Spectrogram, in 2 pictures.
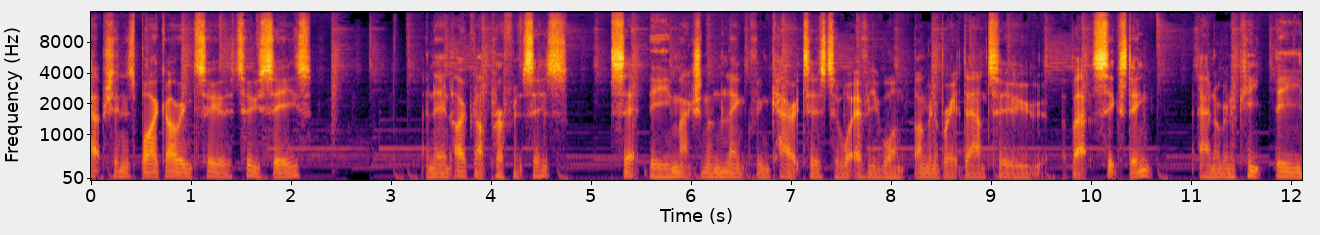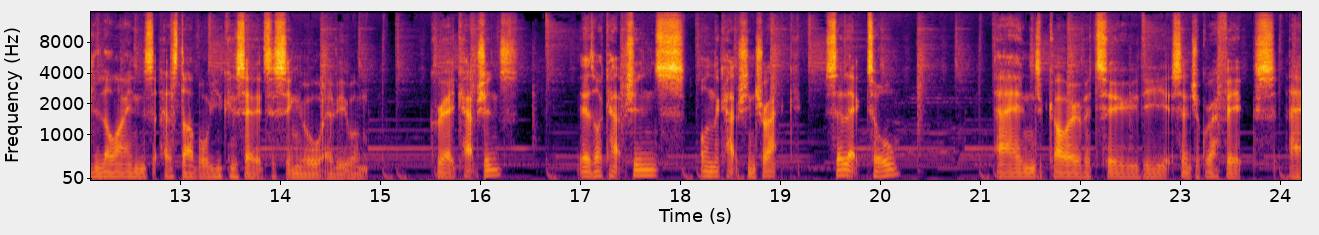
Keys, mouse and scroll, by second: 0.0 Return, 0.0 KP_Enter, 3.2 click, 4.9 click, 8.2 click, 16.0 click, 19.4 v, 19.9 click.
